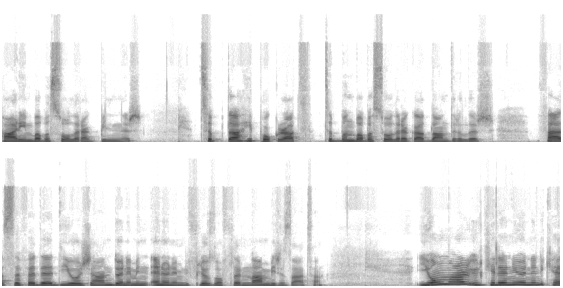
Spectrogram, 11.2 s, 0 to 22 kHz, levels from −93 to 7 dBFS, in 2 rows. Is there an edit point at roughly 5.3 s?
yes; 1 cut; at 5.3 s

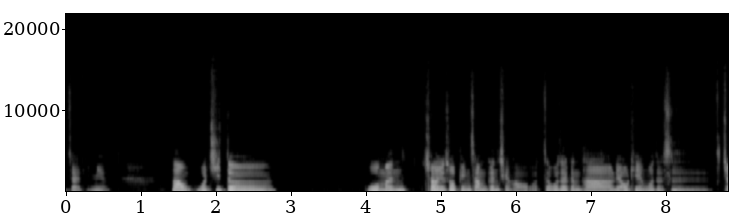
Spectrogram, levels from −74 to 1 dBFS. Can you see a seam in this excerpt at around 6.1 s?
yes; 1 cut; at 6.1 s

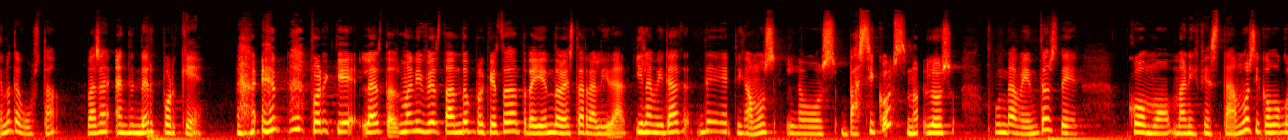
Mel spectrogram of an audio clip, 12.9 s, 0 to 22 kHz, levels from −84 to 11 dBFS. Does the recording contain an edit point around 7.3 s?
yes; 1 cut; at 7.3 s

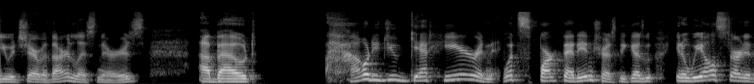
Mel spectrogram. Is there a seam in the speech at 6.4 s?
no; 0 cuts

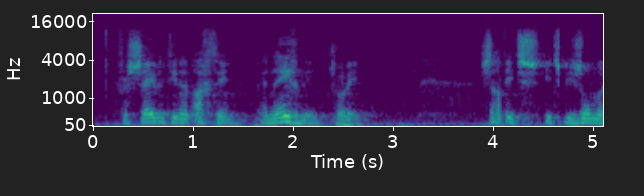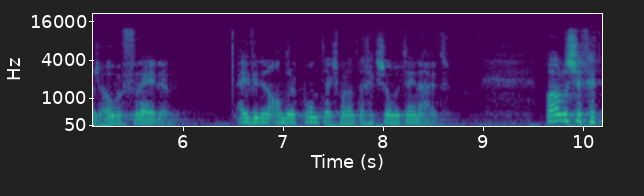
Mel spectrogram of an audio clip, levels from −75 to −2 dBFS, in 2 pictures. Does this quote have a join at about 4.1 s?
no; 0 cuts

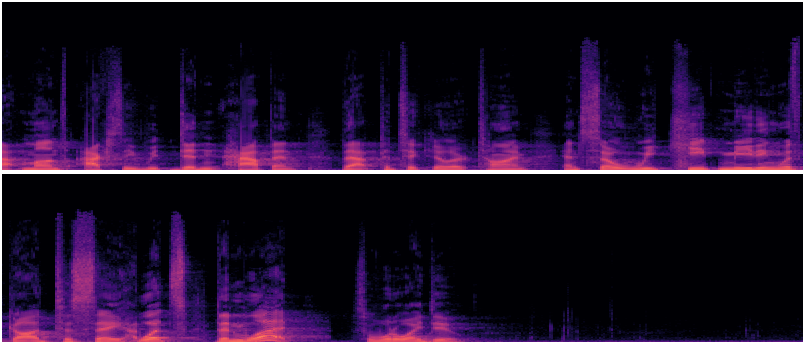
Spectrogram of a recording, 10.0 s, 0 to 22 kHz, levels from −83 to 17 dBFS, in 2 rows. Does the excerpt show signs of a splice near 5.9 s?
yes; 2 cuts; at 5.9 s, 7.0 s

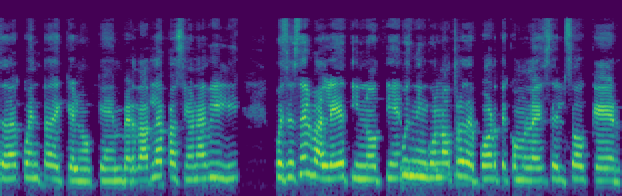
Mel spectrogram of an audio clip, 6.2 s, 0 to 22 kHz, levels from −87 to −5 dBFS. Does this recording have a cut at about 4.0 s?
yes; 1 cut; at 4.0 s

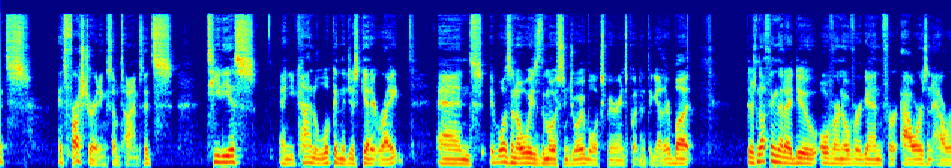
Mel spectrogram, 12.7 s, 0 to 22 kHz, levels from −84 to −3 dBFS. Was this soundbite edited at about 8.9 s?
yes; 1 cut; at 8.9 s

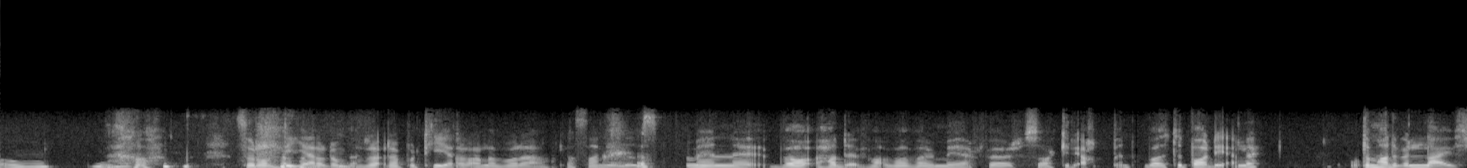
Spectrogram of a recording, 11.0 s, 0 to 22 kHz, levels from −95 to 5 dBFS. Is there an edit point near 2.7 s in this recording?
yes; 1 cut; at 2.7 s

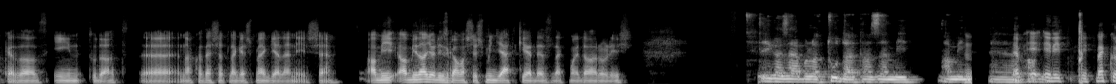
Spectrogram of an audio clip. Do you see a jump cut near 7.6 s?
yes; 2 cuts; at 7.6 s, 9.7 s

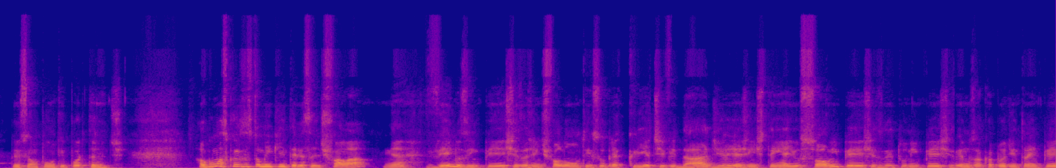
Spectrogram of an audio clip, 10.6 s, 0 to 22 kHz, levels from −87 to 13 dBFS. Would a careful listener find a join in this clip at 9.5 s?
yes; 1 cut; at 9.5 s

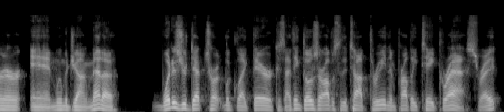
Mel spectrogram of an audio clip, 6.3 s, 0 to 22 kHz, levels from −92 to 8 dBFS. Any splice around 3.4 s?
no; 0 cuts

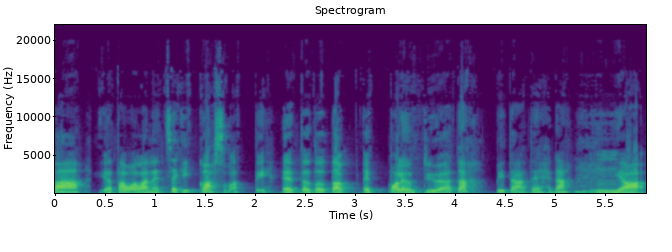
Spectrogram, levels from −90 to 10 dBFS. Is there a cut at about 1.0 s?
no; 1 cut; at 3.3 s

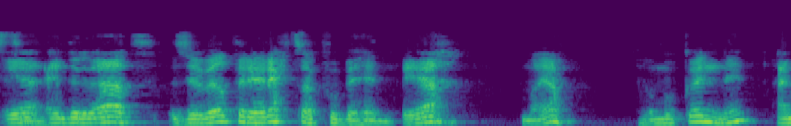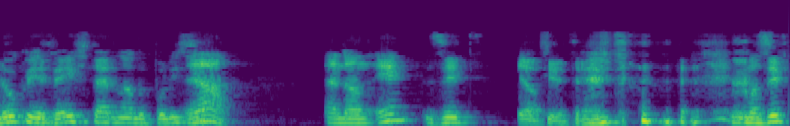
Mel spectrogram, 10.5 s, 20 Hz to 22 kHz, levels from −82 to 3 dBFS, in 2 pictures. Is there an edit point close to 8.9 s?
yes; 1 cut; at 8.9 s

